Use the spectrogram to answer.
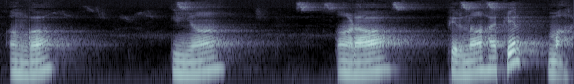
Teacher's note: इसमें पांचों के पांचों का जो उच्चारण स्थान होगा नासिका होगा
